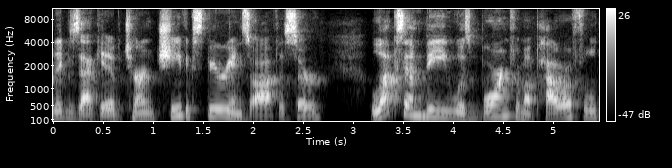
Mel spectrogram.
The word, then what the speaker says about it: LXMV: LXMV, pronounced LuxMV, is Chicago's first ever womanfounded luxury chauffeur and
